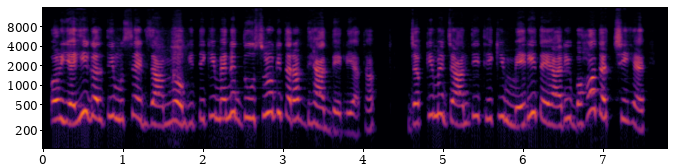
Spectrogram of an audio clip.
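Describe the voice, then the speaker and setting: A woman speaks at a high pitch with lively intonation and hardly any pauses. The sound is dry and close, with no echo. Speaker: stenographer and steno tutor. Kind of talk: personal testimony.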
